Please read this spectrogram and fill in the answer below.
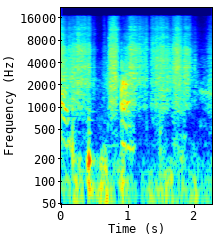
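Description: Thumps and rustling of children bouncing and landing on a trampoline mat close to the microphone, with a short voice-like sound about a second in.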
